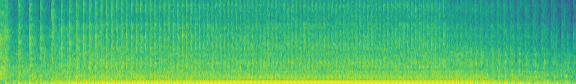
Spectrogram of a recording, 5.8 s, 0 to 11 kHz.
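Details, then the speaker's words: Toro TimeCutter Z5035 V-twin zero-turn mower in for a tune-up with a new fuel filter: starts and runs steadily but sounds restricted and flat, lacking full power; suspected running on one cylinder, to be checked with a spark test on each side. "so it's just kind of sounding restricted there doesn't sound like it has full power whatsoever uh to a trained deer anyway so if it's not sounding like it's getting full power on a V-Twin you could be operating on simply one cylinder"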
